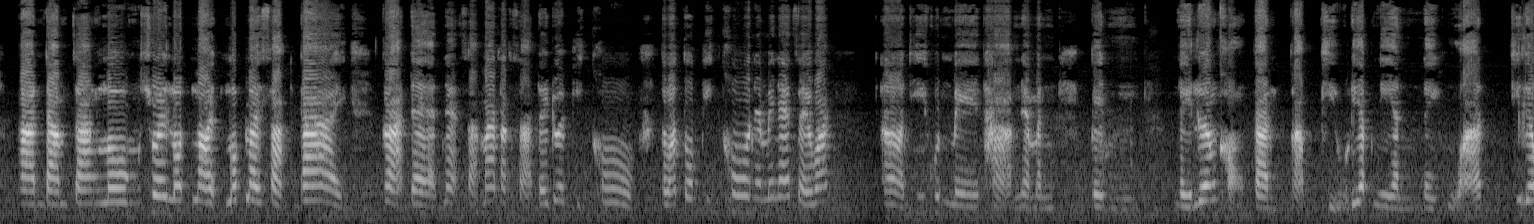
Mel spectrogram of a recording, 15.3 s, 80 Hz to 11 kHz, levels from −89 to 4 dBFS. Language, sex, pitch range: Thai, female, 180-240 Hz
